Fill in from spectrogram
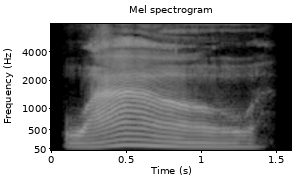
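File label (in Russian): мужчина протяжно; Вау звук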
